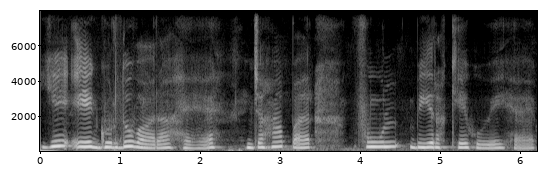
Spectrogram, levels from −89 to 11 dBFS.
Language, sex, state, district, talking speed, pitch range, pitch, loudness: Hindi, female, Uttar Pradesh, Lalitpur, 105 wpm, 215-265 Hz, 235 Hz, -14 LUFS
